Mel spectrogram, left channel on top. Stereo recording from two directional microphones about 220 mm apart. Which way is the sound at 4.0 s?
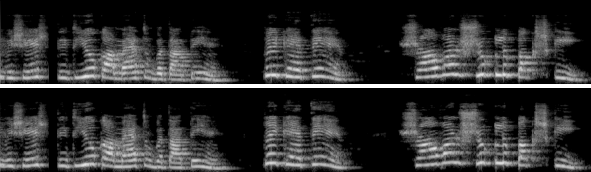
40° right (ahead or behind).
